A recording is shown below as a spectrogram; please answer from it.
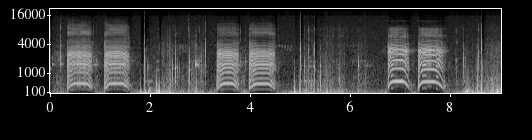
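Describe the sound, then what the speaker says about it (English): A duck call blown with the wrong kind of air, high velocity and low pressure, gives repeated paired honking bursts, each two quick buzzy notes, in three loud close groups that sound more like a party noisemaker than a duck. "If I blow that into a duck call, watch. It's not right."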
